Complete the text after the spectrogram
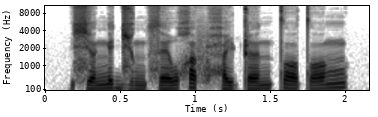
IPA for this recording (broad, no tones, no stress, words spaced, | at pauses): ɕɜŋɛ d͡ʑoŋsɛwχɜf ħi ʈɜn t̪ɔt̪ɔŋ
